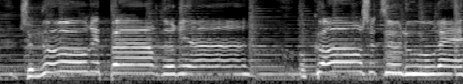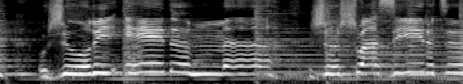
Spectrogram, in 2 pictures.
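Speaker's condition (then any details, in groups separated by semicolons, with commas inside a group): No condition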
